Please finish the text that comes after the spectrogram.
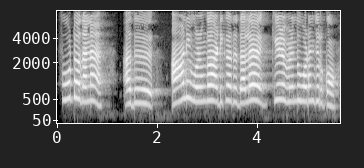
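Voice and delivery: ordinary delivery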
